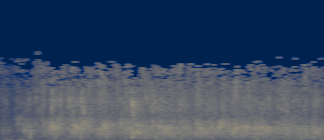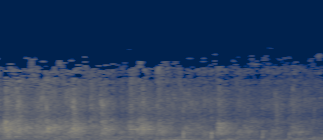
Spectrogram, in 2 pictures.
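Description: Audience applauding, starting suddenly, loudest over the first few seconds and tapering off toward the end.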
